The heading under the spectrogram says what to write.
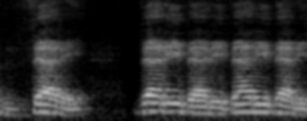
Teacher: we do what's called a flipped R, or a relaxed R, or a European R, which means that we have to pull the tongue up slightly against the roof of our mouth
